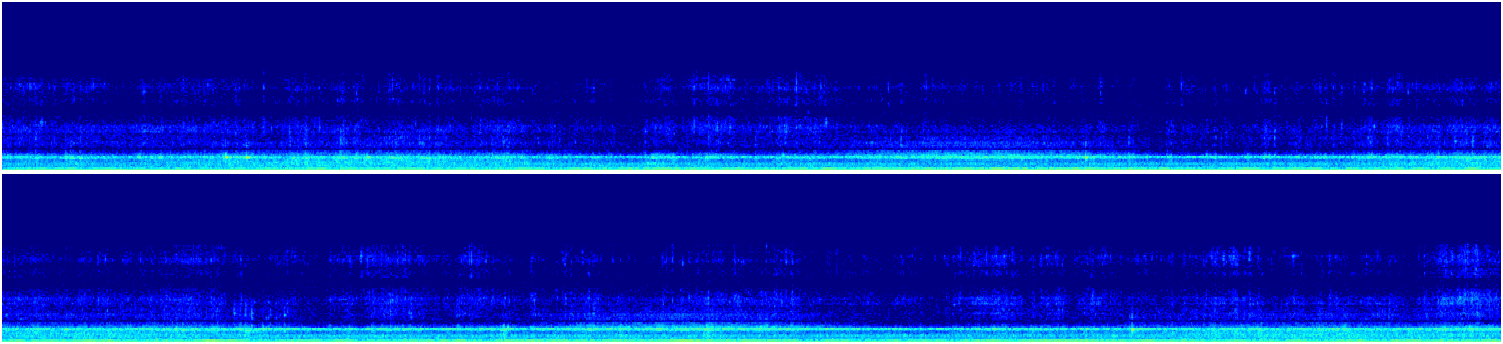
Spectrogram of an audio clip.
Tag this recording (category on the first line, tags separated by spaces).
Soundscapes > Nature
field-recording weather-data alice-holt-forest Dendrophone sound-installation modified-soundscape soundscape data-to-sound phenological-recording nature artistic-intervention raspberry-pi natural-soundscape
